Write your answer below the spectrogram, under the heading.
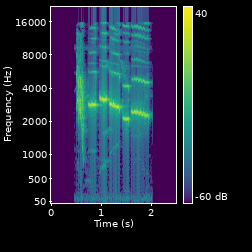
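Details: Male mangrove blue flycatcher giving one song phrase: a harsh opening burst, then five or six pure whistled notes rising slightly and then falling lower, ending in a drawn-out final whistle.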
